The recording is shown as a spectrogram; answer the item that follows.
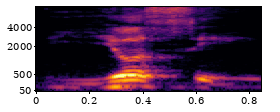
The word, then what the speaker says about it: Jussi: So Luna Project says Jussie, which I'm actually thinking is Yussi, because as you know, other countries pronounce certain letters differently.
